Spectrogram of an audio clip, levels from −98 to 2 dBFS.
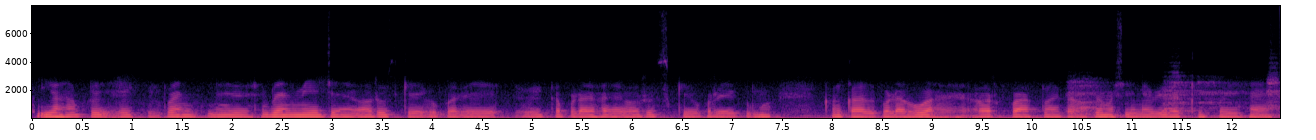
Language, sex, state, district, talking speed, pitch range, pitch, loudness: Hindi, male, Uttar Pradesh, Jyotiba Phule Nagar, 130 wpm, 125-135 Hz, 130 Hz, -39 LUFS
